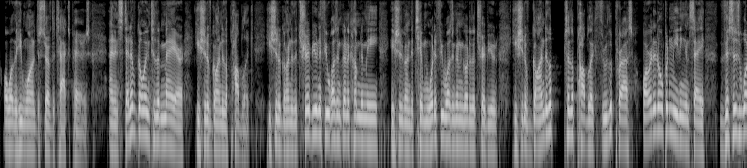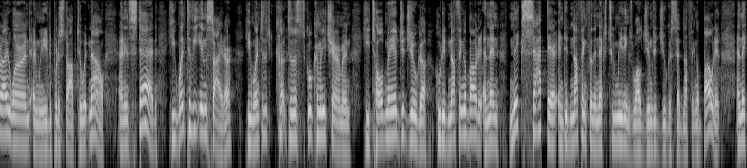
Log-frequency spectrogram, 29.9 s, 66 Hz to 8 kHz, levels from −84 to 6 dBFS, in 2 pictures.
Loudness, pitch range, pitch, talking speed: -19 LUFS, 125-165 Hz, 140 Hz, 270 wpm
